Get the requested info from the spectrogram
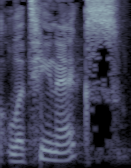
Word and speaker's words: Latinx: And as somebody who is Latino, Latinx rhymes with Kleenex.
